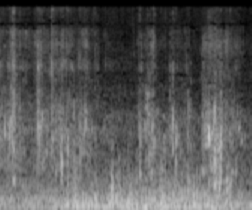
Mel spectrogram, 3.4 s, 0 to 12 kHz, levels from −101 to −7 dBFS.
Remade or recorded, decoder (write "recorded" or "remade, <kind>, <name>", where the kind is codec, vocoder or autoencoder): recorded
